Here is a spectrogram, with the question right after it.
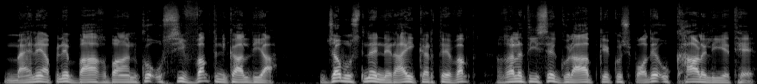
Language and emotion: Urdu, angry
